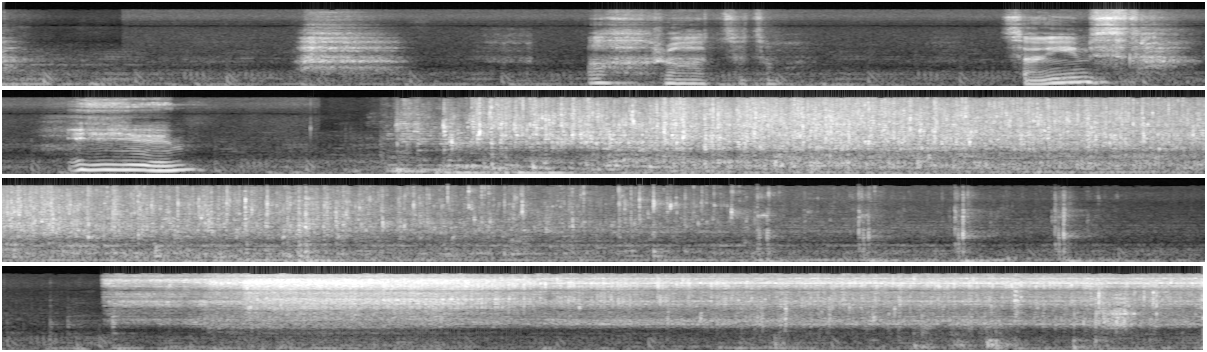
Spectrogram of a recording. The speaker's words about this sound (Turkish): Salak gibi yüzümü yıkadım.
